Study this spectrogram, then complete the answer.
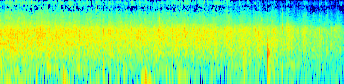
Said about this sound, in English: Can I have a round of applause for these two volunteers, please? That's great.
